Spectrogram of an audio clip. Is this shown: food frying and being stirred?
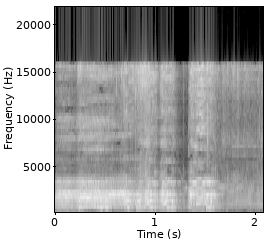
no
